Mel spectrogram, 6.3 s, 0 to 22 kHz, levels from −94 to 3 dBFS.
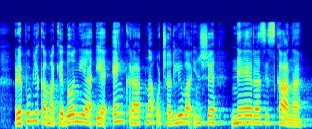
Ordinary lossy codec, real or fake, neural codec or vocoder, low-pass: none; real; none; none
